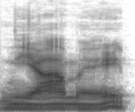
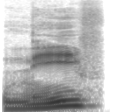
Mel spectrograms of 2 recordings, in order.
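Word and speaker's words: Niamh: Some people say Neve or Neva or something. I don't know. Well, the champion that I'm talking about is this one right here, right? With the block damage passive. I always said Niame, but I don't know. Apparently, this is pronounced Neve.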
